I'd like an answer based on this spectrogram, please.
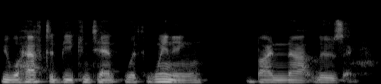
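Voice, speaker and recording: With an American accent, a man talks at a moderate pace in a plain, everyday voice pitched fairly low. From United States. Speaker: media watchdog editor. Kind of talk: webinar talk. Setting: video call.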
